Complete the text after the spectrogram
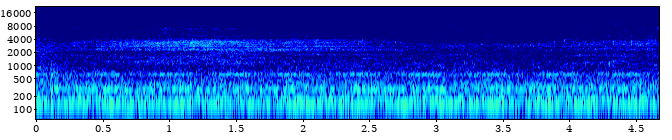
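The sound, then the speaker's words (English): A video game race car engine, firing up for a restart, drones steadily at a high pitch, holding a constant roar throughout with a faint whirring hiss on top and no talking. “And firing up for the restart.”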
